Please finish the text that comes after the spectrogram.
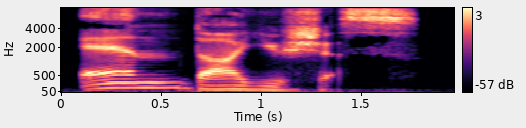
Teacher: And the emphasis is on the first syllable.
